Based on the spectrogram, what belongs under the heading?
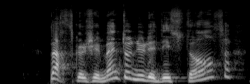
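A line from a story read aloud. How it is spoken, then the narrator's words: Cold. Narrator (French): dit-il froidement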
